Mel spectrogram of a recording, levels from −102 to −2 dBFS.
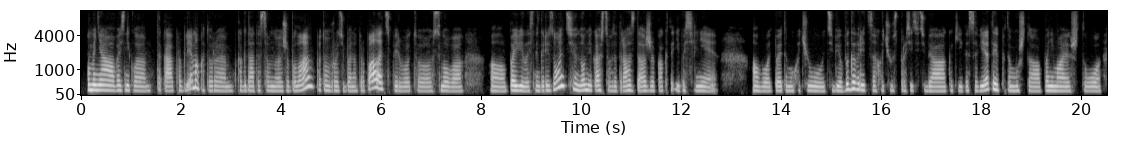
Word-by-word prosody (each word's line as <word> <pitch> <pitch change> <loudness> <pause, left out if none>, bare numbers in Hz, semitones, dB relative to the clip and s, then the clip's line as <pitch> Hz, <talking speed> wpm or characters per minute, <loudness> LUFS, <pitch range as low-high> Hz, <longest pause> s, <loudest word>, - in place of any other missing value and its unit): У - - +9
меня 205 -2 +7
возникла 185 -2 -1 0.2
такая 175 -1 -3
проблема, 205 +12 0
которая, 180 -4 -5
м, 175 +1 -7
когда-то 185 0 -3
со 180 0 -7
мной 175 -1 -2
уже 175 +1 -6
была, 195 - +3
потом 195 - -2
вроде 180 -1 -5
бы 175 +1 -5
она 175 0 -3
пропала, 250 - +5
а 250 - +4
теперь 180 -5 -5
вот, 170 0 -6
э, 170 -1 -5
снова, 170 -3 -2 0.5
а, 170 -1 -1
появилась 185 -2 +5
на 185 - 0
горизонте, 230 - +3
но 200 0 +4
мне 205 -2 +4
кажется 190 -1 -2
в - - -8
этот 175 -1 -5
раз 180 +1 0
даже 180 +1 -2
как-то 175 +1 -9
и 185 - -4
посильнее. 180 -2 -3 0.7
А, - - +1
вот 170 -1 -3
поэтому 175 0 -1
хочу 180 -2 -2
тебе 180 0 -1
выговориться, 210 -3 +3
хочу 185 +1 -10
спросить 180 -1 -9
у - - -32
тебя 170 -2 -1
какие-то 180 -1 -6
советы, 200 +6 +3
потому 180 -1 -3
что 170 -1 -5
понимаю, 175 -1 +3
что, 170 0 -5
180 Hz, 150 wpm, -25 LUFS, 175-190 Hz, 0.7 s, У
